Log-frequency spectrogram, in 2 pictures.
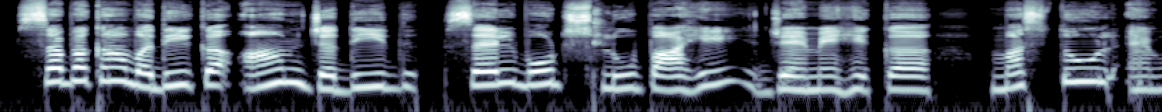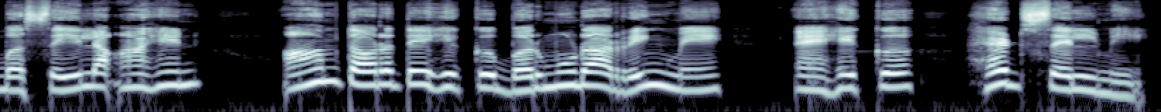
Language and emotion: Sindhi, neutral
